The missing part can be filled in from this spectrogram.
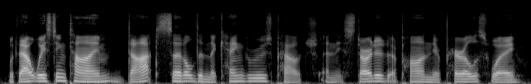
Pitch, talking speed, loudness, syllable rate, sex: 125 Hz, 180 wpm, -23 LUFS, 5.0 syllables/s, male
